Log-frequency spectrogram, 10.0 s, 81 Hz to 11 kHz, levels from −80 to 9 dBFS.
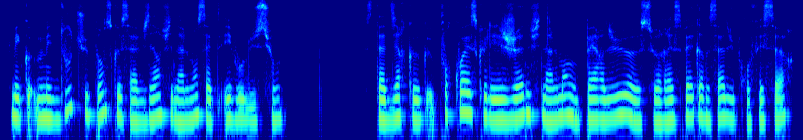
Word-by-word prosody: Mais 180 -2 +3
que - - -1
mais 175 0 +3
d'où, 195 +9 -3
tu 250 -6 -5
penses 195 +4 -2
que 185 - 0
ça 160 -3 0
vient, 170 +4 -1
finalement, 170 -2 -1
cette 170 -4 -1
évolution? 165 - -1 1.2
C'est-à-dire 170 +2 +2
que 170 - -2
que 165 +1 -3
pourquoi 200 +3 +1
est-ce 210 0 +1
que 185 - -1
les 170 -1 +4
jeunes 175 +4 +3
finalement 185 -2 0
ont 180 -4 0
perdu, 170 +3 +1
heu, 170 -4 +3
ce 160 0 0
respect 165 +2 0
comme 175 -1 -1
ça 175 +2 -1
du 175 -1 -3
professeur? 155 - -3
175 Hz, 180 wpm, -41 LUFS, 165-185 Hz, 1.2 s, les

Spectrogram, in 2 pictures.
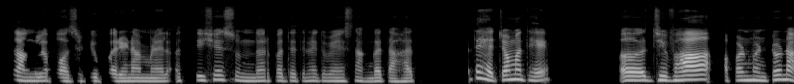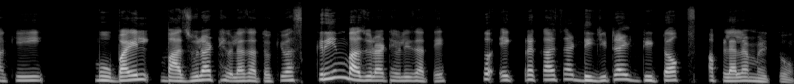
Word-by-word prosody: चांगला 170 -3 0
पॉझिटिव्ह 155 0 -7
परिणाम 150 -1 -1
मिळेल. 150 0 -3
अतिशय 195 +5 -5
सुंदर 170 -5 -5
पद्धतीने 165 -1 -7
तुम्ही 160 -1 -6
हे 155 - -3
सांगत 155 -1 -6
आहात. 145 +1 -4 0.6
तर 295 - +1
ह्याच्यामध्ये 210 -3 +1 0.7
अ, - - +2 0.3
जेव्हा 195 +2 +5 0.3
आपण 195 +1 -2
म्हणतो 195 +1 0
ना, 220 -4 +2
की 185 0 -3 0.6
मोबाईल 195 +5 +6 0.2
बाजूला 175 +5 +4
ठेवला 165 -5 0
जातो 165 -3 -2
किंवा 195 +1 -1
स्क्रीन 255 +10 0
बाजूला 190 -6 +6
ठेवली 175 -1 -4
जाते. 155 -2 -4 0.4
तो 245 - +2
एक 200 -1 -2
प्रकारचा 220 +1 0
डिजिटल 190 +6 +2
डिटॉक्स 195 +2 0
आपल्याला 170 -2 0
मिळतो. 130 - -6
180 Hz, 130 wpm, -24 LUFS, 160-200 Hz, 0.7 s, मोबाईल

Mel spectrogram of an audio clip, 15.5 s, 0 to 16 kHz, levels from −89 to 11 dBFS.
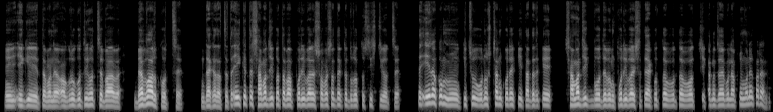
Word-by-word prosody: এ - - +3 0.3
এগিয়ে, 145 +1 +1 0.2
তা 145 - 0
মানে 135 0 +1 0.2
অগ্রগতি 160 +4 -1
হচ্ছে 160 -2 -2
বা 140 - +8 0.6
ব্যবহার 185 +4 +9
করছে, 125 -2 -6 0.6
দেখা 145 0 +1
যাচ্ছে। 130 +1 -2
তো - - -3
এই - - +5
ক্ষেত্রে 195 -1 0
সামাজিকতা 175 +1 +1
বা 165 - +6
পরিবারের 165 -1 +2
সবার 165 -1 -2
সাথে 170 0 -4
একটা 165 - -6
দূরত্ব 150 0 -6
সৃষ্টি 150 -2 -12
হচ্ছে। 120 0 -9 0.4
তো 180 - -3 0.2
এরকম 210 -1 +4 0.2
উম 160 -1 +1
কিছু, 175 +2 -4 0.2
অনুষ্ঠান 175 +2 -1
করে 170 0 0
কি, 170 - -4
তাদেরকে 150 +1 -3 0.5
সামাজিক 170 +1 +4
বোধ 155 -1 0
এবং 155 -1 -1
পরিবারের 160 -1 +1
সাথে 150 - -12
একত্রতা 155 -1 -4
বোধ, 155 +1 -1
শেখানো 160 0 -6
যায় 160 0 +2
বলে 160 -1 -3
আপনি 170 - -8
মনে 190 +1 -1
করেন? 185 - -4
160 Hz, 170 wpm, -22 LUFS, 150-170 Hz, 0.6 s, ব্যবহার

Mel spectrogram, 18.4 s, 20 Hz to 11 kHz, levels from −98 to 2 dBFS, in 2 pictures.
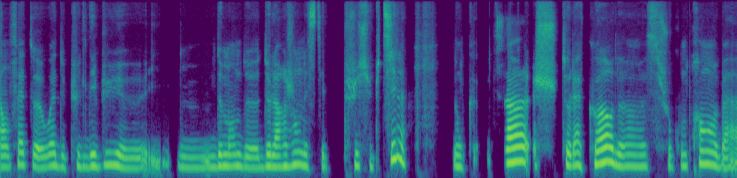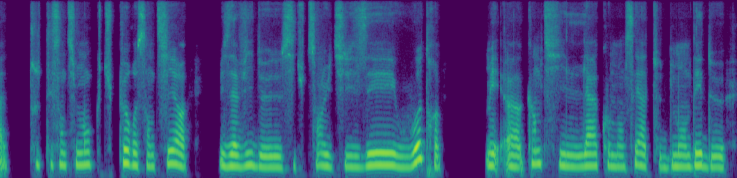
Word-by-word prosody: en 160 0 0
fait, 185 +3 -4
heu, 155 -3 +2
ouais, 175 +4 0
depuis 165 +1 -7
le 160 - -6
début, 180 +2 0
heu, 145 -2 -3
il - - -8 0.2
me 155 -1 -6
demande 175 0 0
de 150 -2 -2
de 150 +3 -1
l'argent, 170 +3 +1
mais 180 - 0
c'était - - -4 0.2
plus 185 - -4
subtil», 250 - 0 0.6
donc 165 -3 -5 0.2
ça, 235 +2 +7
je - - -1
te - - +1
l'accorde, 200 +4 +5
heu, 170 0 -2 0.2
je - - -7
comprends, 180 +4 -1
bah, 150 -3 -2 0.3
tous 195 - -6
tes 190 - -12
sentiments 190 +1 -1
que 190 - -18
tu - - -11
peux 215 - +6
ressentir, 185 0 +1 0.4
vis-à-vis 175 +1 +2
de 160 -2 0
si 150 +2 -7
tu - - -13
sens 180 0 -4
utiliser 175 +3 +3
ou 160 +6 +4
autre 275 +3 +3 0.6
mais, 180 -2 +1
heu, 165 -1 +1
quand 205 0 -3
il 170 -2 0
a 175 0 +2
commencé 165 +1 -4
à 175 -3 0
te 155 - -12
demander 165 +3 +1
de 160 -2 -3
170 Hz, 170 wpm, -24 LUFS, 160-185 Hz, 0.6 s, ça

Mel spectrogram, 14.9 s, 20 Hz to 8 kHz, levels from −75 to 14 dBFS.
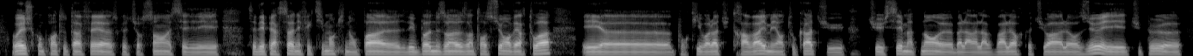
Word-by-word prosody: Ouais, 115 +1 +7
je 110 - -7
comprends 105 +1 -4
tout 100 -2 -11
à 95 -1 +3
fait, 95 -1 +2
heu, - - -6
ce - - -20
que - - -7
tu - - -10
ressens 105 -1 -3
et - - -4
c'est 90 -1 -7
des 85 0 -4 0.3
c'est - - -5
des - - +2
personnes 105 - +1
effectivement 100 +2 -5
qui 100 - -13
n'ont 85 -1 -6
pas, 100 +2 +6
heu, 90 -1 -1
des 95 +1 -1
bonnes 105 +2 +1
in 100 -1 +3
intentions 100 +2 -2
envers 100 -2 +2
toi 120 +2 +6 0.4
et 95 0 +2
heu, 90 -1 +1
pour - - -13
qui, 105 - -7
voilà, 95 +1 +2
tu - - -21
travailles. 100 +4 +3
Mais 95 -2 -2
en 90 - -2
tout - - -15
cas, 105 -1 +2
tu 80 -4 -10 0.3
tu 95 -2 -5
sais 110 +6 -3
maintenant, 100 +1 0
heu, 85 -2 -1
bah 90 +2 -2
la 85 0 0
la 85 0 -2
valeur 95 +3 -1
que - - -11
tu 95 - -7
as 95 - +3
à 95 - +1
leurs 90 0 -1
yeux 120 +10 +2
et 95 -2 +1
tu 90 - -18
peux, 105 +5 -7
heu, 95 -5 0
95 Hz, 235 wpm, -22 LUFS, 90-105 Hz, 0.4 s, Ouais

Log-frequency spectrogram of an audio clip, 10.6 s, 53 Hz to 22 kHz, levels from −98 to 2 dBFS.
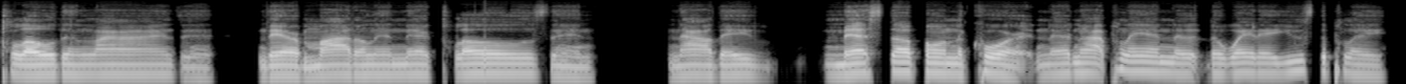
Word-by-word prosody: clothing 110 0 +4
lines 110 -1 -2
and 90 -2 -8 0.3
they're 100 +1 +3
modeling 105 +2 +1
their 110 -1 -1
clothes, 115 0 +1
and 95 -2 -5 0.6
now 105 +1 0
they've 105 -1 -2 0.5
messed 115 +4 +2
up 130 -1 +4
on 120 -1 +2
the 110 - 0
court 110 -3 0
and 105 +2 -7
they're 115 +1 -1
not 125 -1 0
playing 135 -4 -1
the 115 -1 -2
the 115 0 -2
way 120 +1 0
they 120 0 -2
used 135 +4 -5
to - - -1
play, 110 -4 -6
110 Hz, 150 wpm, -24 LUFS, 105-120 Hz, 0.6 s, clothing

